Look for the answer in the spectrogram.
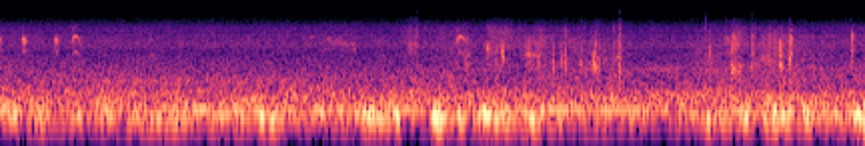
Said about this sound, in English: There's a Savannah Sparrow very close to me.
